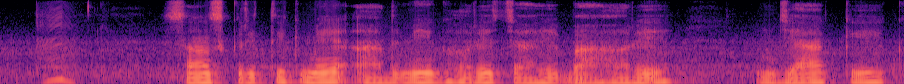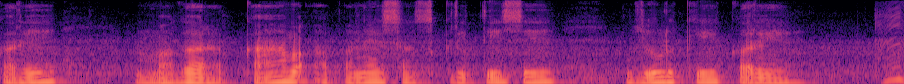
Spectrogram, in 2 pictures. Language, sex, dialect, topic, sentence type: Bhojpuri, male, Western, banking, statement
